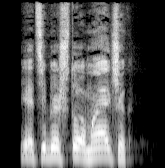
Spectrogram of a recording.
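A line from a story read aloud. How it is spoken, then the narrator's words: Snapping. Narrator (Russian): огрызнулся Дэн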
